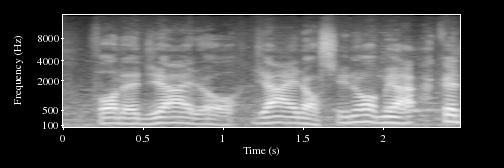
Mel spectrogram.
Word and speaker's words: Yeeros: Is it gyro, gyros? Yeeros. Yeeros? Yes. Yeeros, that's it, that's the one, right, I know now.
